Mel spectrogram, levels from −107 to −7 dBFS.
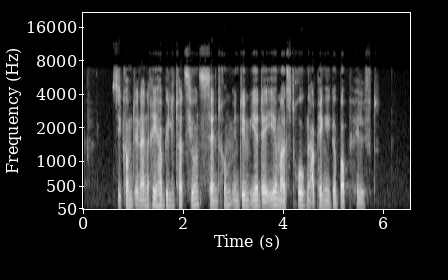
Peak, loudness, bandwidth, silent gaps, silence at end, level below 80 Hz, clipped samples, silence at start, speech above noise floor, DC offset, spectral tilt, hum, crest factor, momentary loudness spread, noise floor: -4 dBFS; -27 LUFS; 10.5 kHz; none; 0.7 s; -72 dBFS; under 0.1%; 0.6 s; 50 dB; under 0.1%; -3.5 dB/octave; none; 24 dB; 11 LU; -78 dBFS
